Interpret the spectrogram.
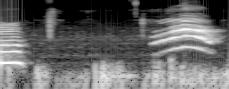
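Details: Indian ringneck parrot imitating speech: a brief falling tonal note, a pause with faint clicks, then one drawn-out nasal syllable arching up and down in pitch.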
